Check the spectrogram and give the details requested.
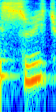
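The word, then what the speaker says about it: switch: हैं अब यहां पर स्विच में जो टी है वो साइलेंट है स्टूडेंट हम इसको रिवाइज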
